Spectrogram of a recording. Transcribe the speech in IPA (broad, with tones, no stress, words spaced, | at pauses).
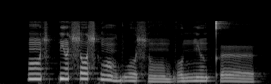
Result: õ˦ɬpʲɔ̃˦ɬ ɔ˦ɬɡɔ̃˦˨b wo˦˨ɬõː˨bo˦ mʲõ˦kʼə˞˦˨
